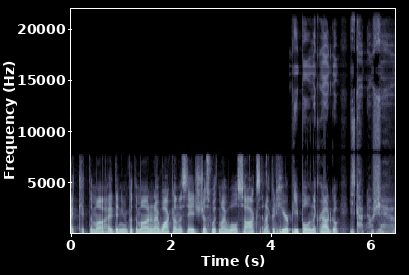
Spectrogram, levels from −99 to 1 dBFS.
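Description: Imaging from sample-and-hold upsampling, 4.37 s to the end: repeated samples, fitting a 16 to 48 kHz conversion, mirror the speech into 8 to 16 kHz as metallic fizz about 20 dB down.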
